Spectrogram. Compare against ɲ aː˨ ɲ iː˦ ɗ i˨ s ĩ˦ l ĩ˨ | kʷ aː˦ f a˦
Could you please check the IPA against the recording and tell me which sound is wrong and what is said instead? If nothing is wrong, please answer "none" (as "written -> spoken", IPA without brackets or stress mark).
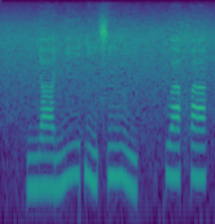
i˨ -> ĩ˨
